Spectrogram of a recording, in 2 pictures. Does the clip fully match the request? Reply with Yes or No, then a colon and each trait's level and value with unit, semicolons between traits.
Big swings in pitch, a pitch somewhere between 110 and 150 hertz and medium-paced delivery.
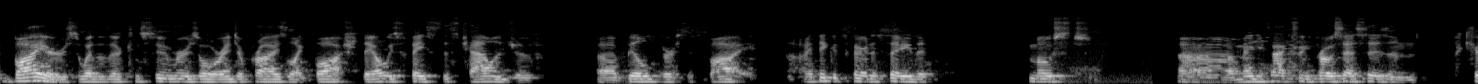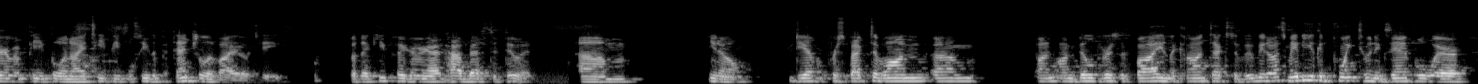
No: average, 2.9 semitones; low, 130 Hz; average, 160 wpm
